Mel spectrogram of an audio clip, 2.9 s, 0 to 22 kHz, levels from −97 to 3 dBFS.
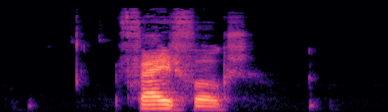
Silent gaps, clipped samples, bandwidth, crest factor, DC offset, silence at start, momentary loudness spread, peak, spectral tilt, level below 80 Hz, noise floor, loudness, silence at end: none; under 0.1%; 16 kHz; 20 dB; under 0.1%; 0.95 s; 24 LU; -2 dBFS; -4.5 dB/octave; -68 dBFS; -85 dBFS; -17 LUFS; 1.1 s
